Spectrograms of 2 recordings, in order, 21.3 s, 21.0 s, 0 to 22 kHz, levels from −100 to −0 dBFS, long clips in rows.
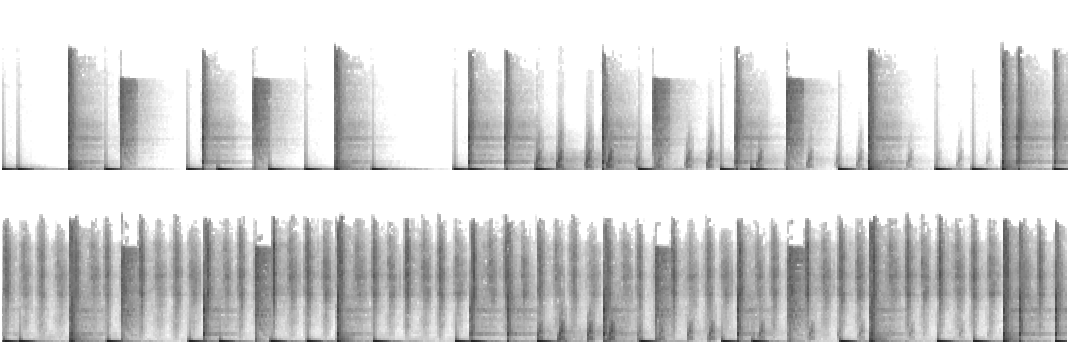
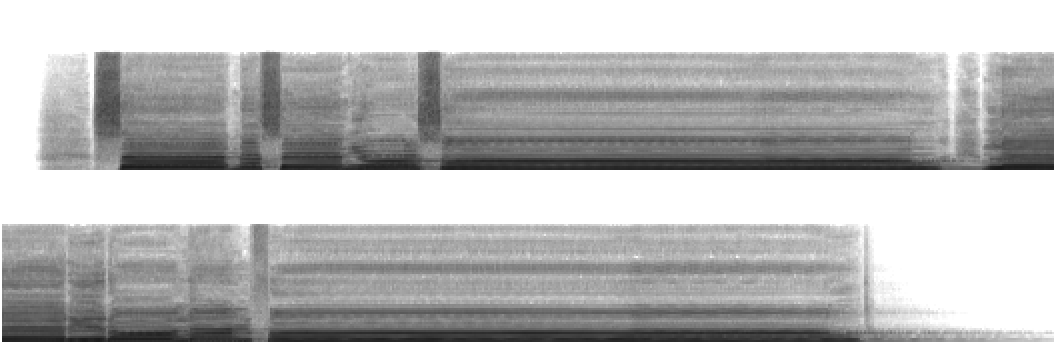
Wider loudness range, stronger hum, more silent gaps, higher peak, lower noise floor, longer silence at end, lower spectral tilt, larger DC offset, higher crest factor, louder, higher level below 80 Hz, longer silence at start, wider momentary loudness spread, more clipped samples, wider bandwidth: about the same, 2 LU vs 3 LU; neither; neither; second, -4 dBFS vs 0 dBFS; second, -70 dBFS vs -74 dBFS; second, 0 s vs 1.9 s; about the same, -4.5 dB/octave vs -5 dB/octave; neither; about the same, 18 dB vs 14 dB; second, -25 LUFS vs -15 LUFS; first, -24 dBFS vs -48 dBFS; second, 0 s vs 0.95 s; first, 13 LU vs 5 LU; neither; about the same, 16 kHz vs 16 kHz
